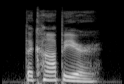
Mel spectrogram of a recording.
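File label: "the copier", English, female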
